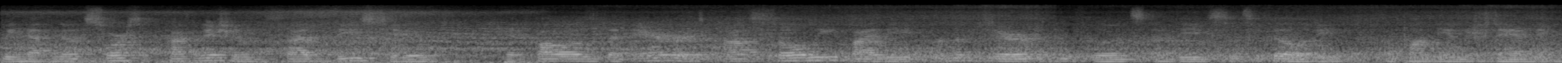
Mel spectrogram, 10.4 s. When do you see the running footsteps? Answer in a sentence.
The running footsteps can't be heard in this clip.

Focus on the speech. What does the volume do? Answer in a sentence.
The loudness of the speech stays about the same.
